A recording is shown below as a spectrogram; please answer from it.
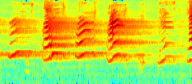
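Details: Seventeen-day-old puppies, first brought into a dog café indoors, give a run of high, thin whimpering squeals, each sliding up then down, about five in quick succession with short gaps between.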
